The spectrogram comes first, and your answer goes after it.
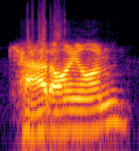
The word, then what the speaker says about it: cation: That's pronounced cation, and the cat part of cation comes from the name of one of the electrodes. One of the electrodes in a device like that is called a cathode.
